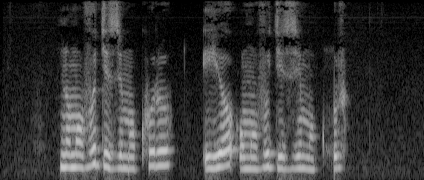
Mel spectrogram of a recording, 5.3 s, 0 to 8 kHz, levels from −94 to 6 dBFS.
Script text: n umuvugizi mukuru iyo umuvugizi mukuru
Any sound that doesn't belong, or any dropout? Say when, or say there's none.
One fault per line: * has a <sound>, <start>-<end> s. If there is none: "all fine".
* has a dropout, 4.0-4.2 s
